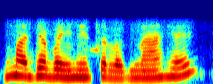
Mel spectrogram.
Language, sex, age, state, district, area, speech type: Marathi, female, 18-30, Maharashtra, Yavatmal, rural, conversation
